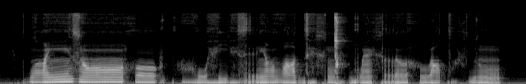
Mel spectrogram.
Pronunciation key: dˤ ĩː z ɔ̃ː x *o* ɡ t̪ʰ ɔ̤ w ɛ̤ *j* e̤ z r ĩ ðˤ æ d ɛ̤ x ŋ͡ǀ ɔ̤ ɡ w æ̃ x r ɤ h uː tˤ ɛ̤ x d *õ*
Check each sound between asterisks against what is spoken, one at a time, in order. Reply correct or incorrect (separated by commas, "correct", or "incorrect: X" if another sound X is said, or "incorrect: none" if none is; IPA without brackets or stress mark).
incorrect: oː, correct, incorrect: ũ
